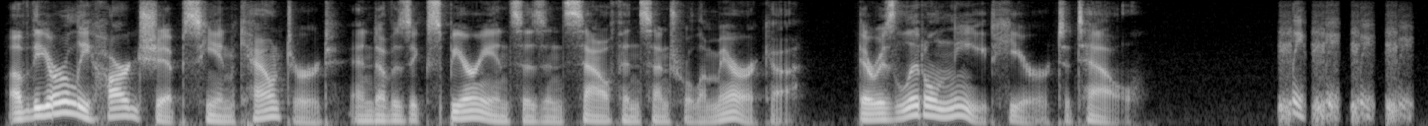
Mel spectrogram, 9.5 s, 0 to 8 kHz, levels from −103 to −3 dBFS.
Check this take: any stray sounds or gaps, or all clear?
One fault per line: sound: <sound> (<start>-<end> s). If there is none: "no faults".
sound: laugh (8.5-9.4 s)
